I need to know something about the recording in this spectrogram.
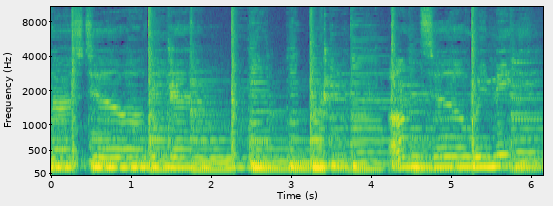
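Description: Steel-string acoustic guitar strummed in a steady rhythm, chords ringing between the strokes, in an instrumental passage of a slow ballad.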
